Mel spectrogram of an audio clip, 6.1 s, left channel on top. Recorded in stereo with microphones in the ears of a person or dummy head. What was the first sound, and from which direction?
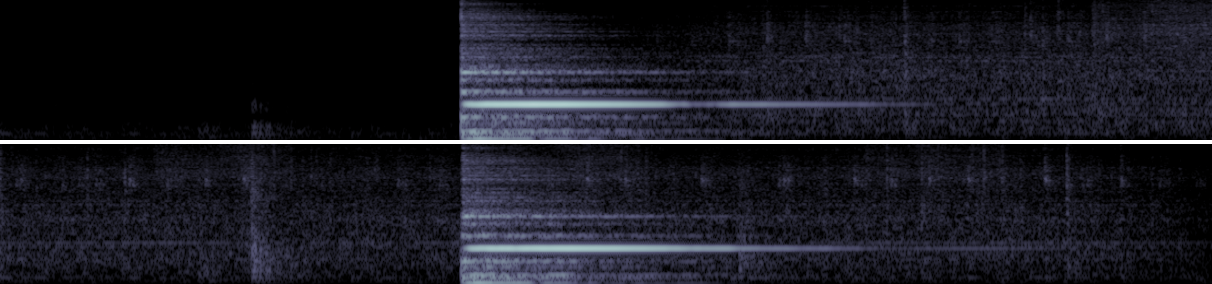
A guitar, 60° left (ahead or behind).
